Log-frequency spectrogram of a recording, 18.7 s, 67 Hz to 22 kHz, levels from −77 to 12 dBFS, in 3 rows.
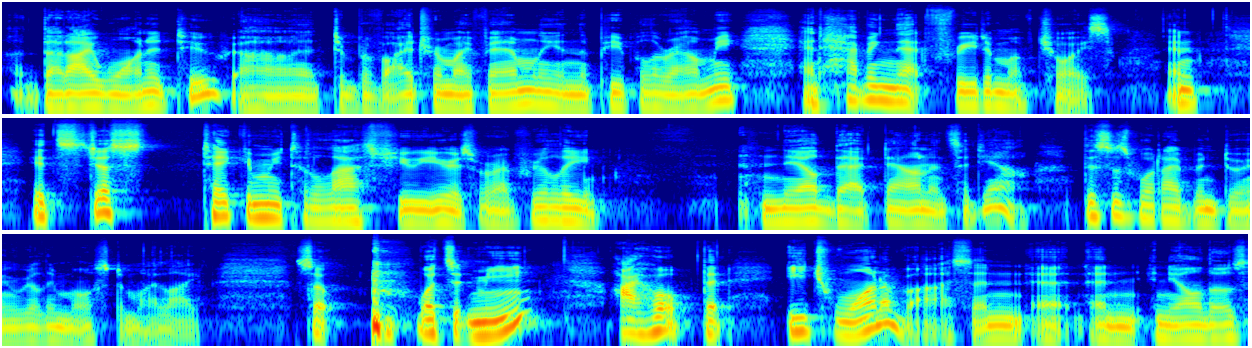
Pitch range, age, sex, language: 100-125 Hz, 50-69, male, English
